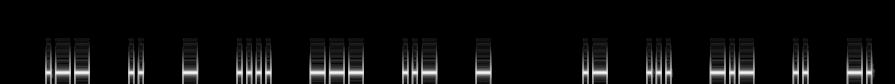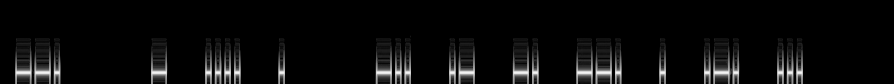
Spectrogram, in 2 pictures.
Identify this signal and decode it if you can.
Morse code, heard as a keyed tone, about 25 wpm, spaced as for 15 wpm, 550 Hz. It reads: WITHOUT ASKING THE DANGERS
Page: news headlines in morse code at 15 wpm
